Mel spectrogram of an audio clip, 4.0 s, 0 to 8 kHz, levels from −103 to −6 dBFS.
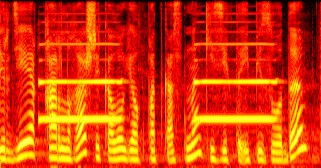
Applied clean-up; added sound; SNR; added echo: none; Wind instrument, woodwind instrument; 0 dB; none.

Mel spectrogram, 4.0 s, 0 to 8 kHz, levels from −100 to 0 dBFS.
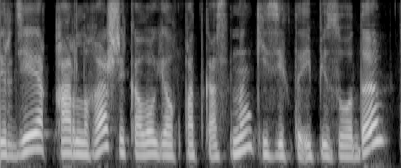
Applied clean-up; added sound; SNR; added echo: neural mask model Resemble Enhance denoiser.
